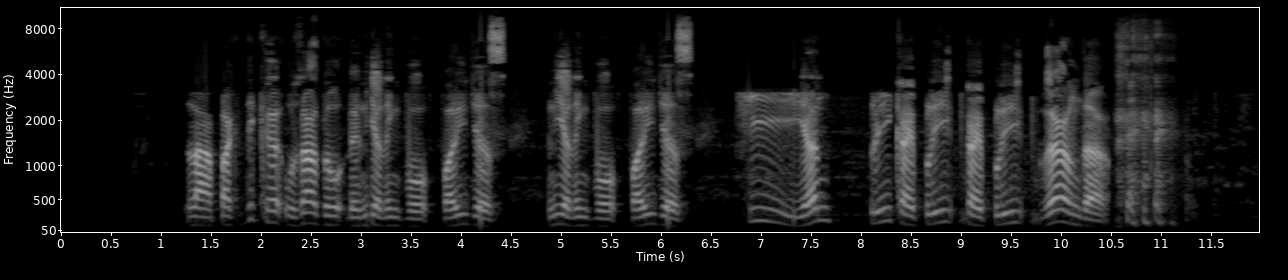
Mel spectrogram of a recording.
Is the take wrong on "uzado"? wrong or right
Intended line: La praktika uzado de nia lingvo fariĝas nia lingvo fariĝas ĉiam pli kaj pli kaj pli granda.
right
